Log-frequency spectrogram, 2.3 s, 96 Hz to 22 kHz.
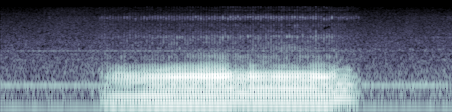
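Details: Sleeping 14-year-old female Lhasa Apso snoring loudly indoors; a single drawn-out, droning, buzzy snore of just over a second, steady and even, over a low constant hum.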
